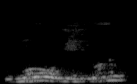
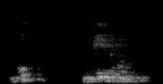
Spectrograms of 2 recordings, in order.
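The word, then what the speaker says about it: مؤمنون: ini dia disebut Mak kalau kita sebut muminun hamzahnya hilang yang tadi saya baca muminun tidak ada H Mukminun Ah ada Hamzah ini namanya Hamzah Sehingga dalam cara baca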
